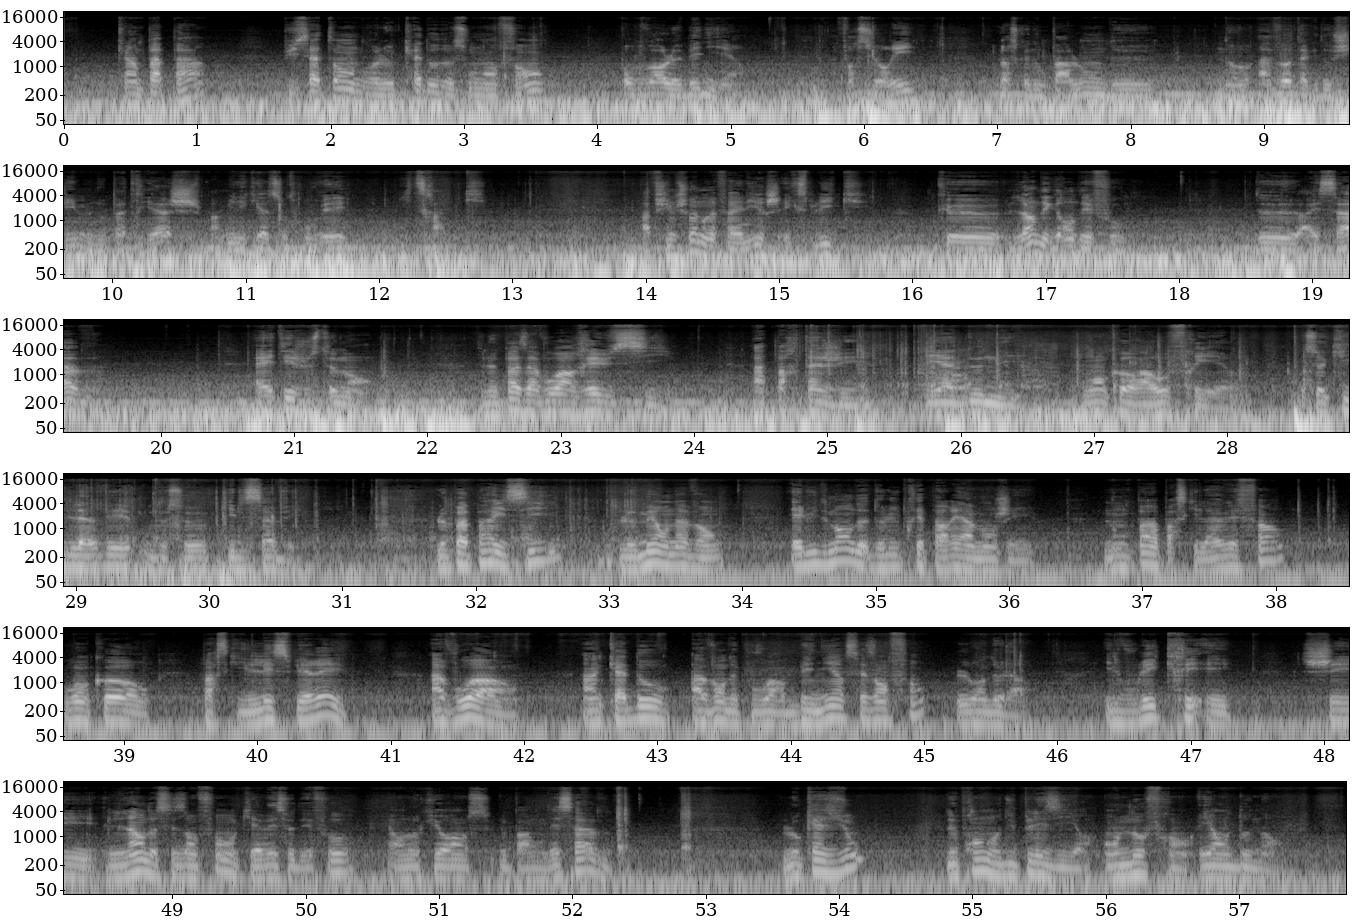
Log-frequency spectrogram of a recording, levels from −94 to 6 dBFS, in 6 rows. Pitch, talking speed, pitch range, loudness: 100 Hz, 140 wpm, 95-110 Hz, -25 LUFS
